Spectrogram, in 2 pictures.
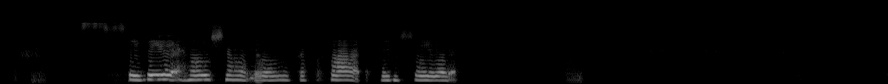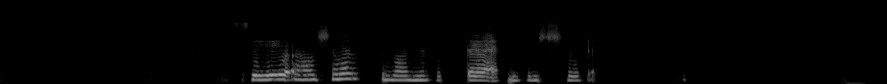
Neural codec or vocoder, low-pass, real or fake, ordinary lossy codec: codec, 16 kHz, 0.5 kbps, FreqCodec, smaller model; 7.2 kHz; fake; none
